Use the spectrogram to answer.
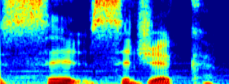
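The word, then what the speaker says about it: Psijic: branches all over saig rhymes with sigil so it's actually a sigic okay good to know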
